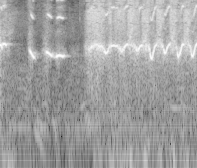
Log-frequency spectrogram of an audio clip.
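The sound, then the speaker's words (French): A person whistles by mouth an imitation of a nightingale: a few short, clear chirps, then a loud, continuous warbling trill that rises and dips rapidly, with no talking. “T'as le rossignol, le psychopathe.”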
